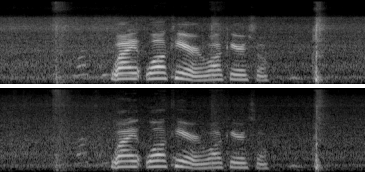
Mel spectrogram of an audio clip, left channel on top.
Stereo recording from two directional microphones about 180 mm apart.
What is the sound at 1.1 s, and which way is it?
Speech, 15° right (ahead or behind).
